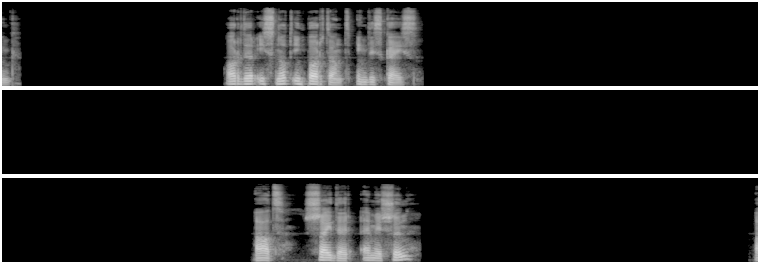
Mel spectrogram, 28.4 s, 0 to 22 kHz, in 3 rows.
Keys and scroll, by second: 2.3 d, 19.9 g, 22.5 a.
